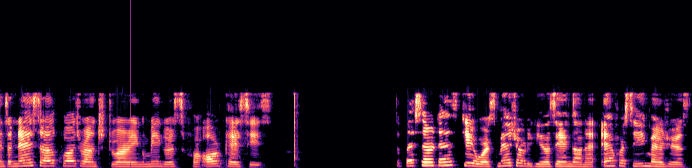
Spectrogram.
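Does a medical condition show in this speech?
No.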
